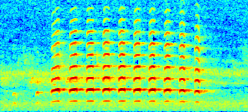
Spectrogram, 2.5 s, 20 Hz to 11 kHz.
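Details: A young male Pileated Woodpecker, the smaller of two brothers near fledging at the nest cavity, 8 May 2017, gives his first real call after studying his brother's: about ten loud, nasal, evenly spaced notes, roughly seven per second, over a faint hum.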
